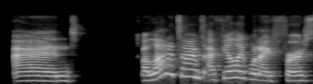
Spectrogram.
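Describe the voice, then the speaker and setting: Her tone bright and sharp, a woman speaks at a moderate pace with lively intonation. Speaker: podcast host. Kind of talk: podcast interview intro.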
